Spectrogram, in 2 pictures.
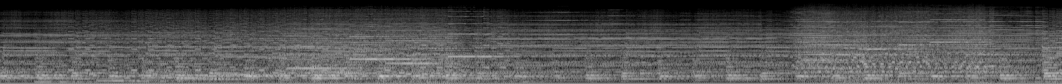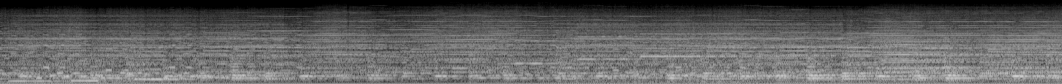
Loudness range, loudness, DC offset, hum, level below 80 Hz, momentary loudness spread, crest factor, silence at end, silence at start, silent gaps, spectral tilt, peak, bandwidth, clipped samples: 7 LU; -20 LUFS; 2%; none; -42 dBFS; 10 LU; 14 dB; 0 s; 0 s; none; -3 dB/octave; -6 dBFS; over 20 kHz; under 0.1%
